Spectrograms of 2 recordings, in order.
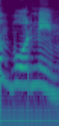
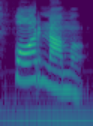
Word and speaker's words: Vorname: और हम यहाँ पे फोरनामा प्रोनाउंस करते हैं बट लिखते हैं उसको VORNAME। ओके, तो वो हम इंग्लिश के अनुसार प्रोनाउंस करेंगे तो बनेगा वॉरनेम, बट नो, इट्स फोरनामा।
